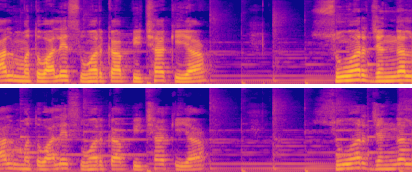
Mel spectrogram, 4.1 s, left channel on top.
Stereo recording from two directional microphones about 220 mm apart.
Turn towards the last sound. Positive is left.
turn(degrees=35)  # may be behind; listen again after turning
